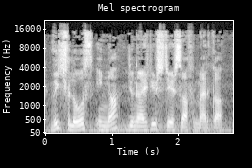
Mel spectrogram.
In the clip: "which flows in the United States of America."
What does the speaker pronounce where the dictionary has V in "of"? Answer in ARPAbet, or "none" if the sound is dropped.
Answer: P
